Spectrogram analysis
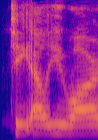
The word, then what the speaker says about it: Wurzler: Facebook page is my name, Wurzler, which is a German last name. It might be hard to pronunciate. It's Wurztlur is the last name.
